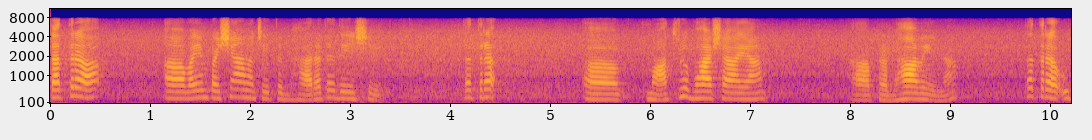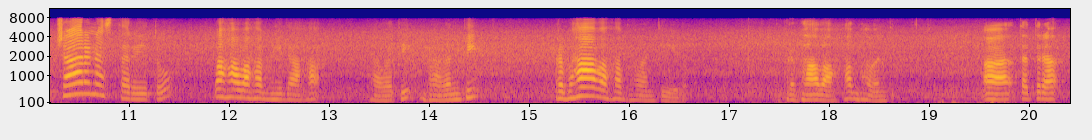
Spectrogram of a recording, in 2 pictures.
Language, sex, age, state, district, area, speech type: Sanskrit, female, 45-60, Tamil Nadu, Chennai, urban, spontaneous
